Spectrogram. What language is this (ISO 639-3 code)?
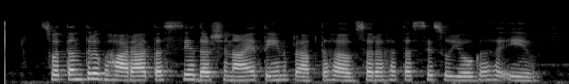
san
